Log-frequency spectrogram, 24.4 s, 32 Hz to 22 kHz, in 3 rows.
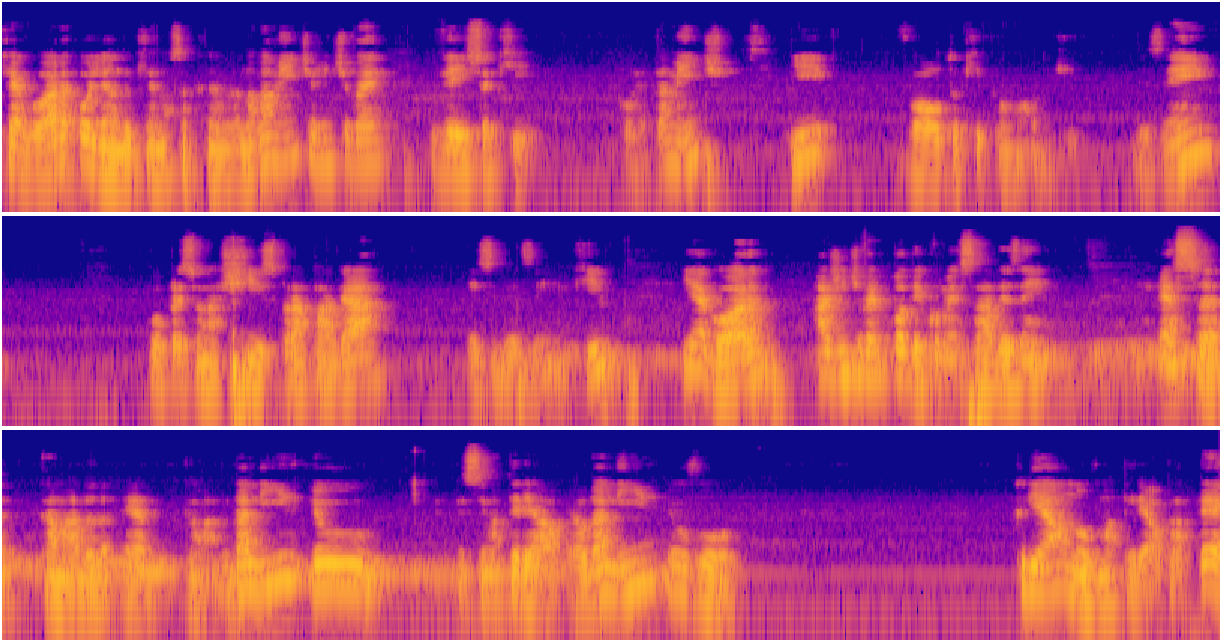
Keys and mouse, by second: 0.4 click, 1.4-2.8 ctrl+middle drag, 3.8 click, 4.8 ctrl+middle click, 6.2 click, 7.6 click, 9.7 x, 10.8 click, 11.7 shift+middle click, 12.4 ctrl+shift+middle click, 13.3 ctrl+shift+middle click, 20.6 click.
